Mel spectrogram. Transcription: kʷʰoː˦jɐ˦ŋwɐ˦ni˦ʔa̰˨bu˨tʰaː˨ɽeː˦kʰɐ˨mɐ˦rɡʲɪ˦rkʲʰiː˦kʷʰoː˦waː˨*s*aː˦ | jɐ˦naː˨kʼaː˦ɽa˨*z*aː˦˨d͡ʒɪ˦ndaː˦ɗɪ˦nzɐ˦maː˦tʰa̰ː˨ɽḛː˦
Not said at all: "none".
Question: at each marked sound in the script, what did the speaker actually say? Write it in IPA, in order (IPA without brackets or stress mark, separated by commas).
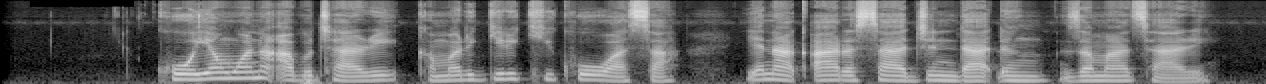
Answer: s, s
